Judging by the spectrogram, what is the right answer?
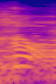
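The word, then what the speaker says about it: hau: It's called how. It's spelled H A U.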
